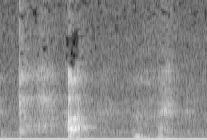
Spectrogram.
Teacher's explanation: after the release of the consonant there's a gap in which is a free flow of air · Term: aspirated stops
